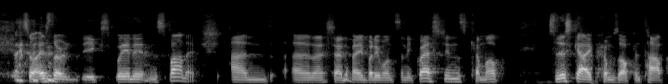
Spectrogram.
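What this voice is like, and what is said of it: Usual voice. Nothing is said of it.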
